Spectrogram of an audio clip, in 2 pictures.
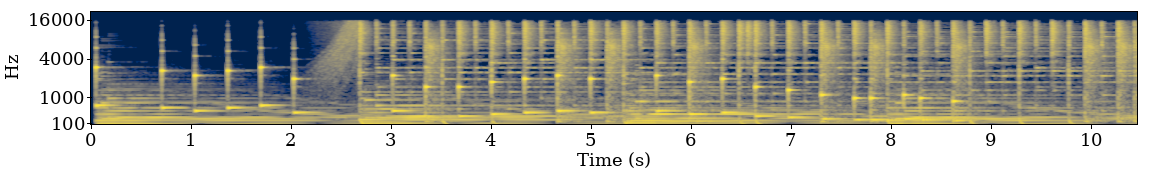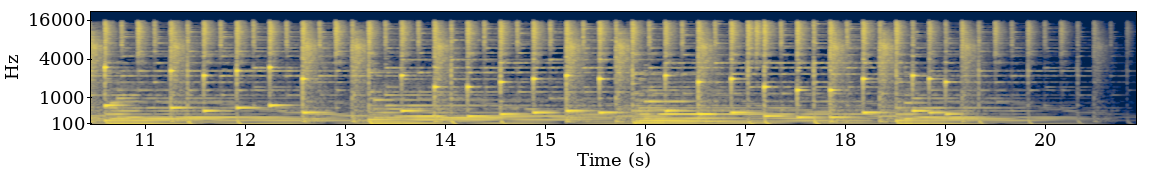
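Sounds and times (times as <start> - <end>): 
marimba cover: 0.0 - 20.2.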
